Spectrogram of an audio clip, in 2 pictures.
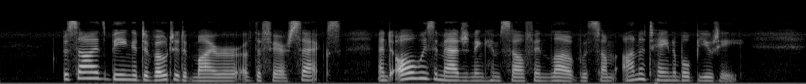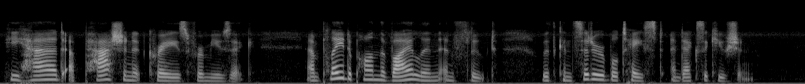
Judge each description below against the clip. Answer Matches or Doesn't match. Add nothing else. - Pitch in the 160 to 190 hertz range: Matches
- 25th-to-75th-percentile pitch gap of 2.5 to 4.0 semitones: Doesn't match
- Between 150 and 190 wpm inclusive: Doesn't match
